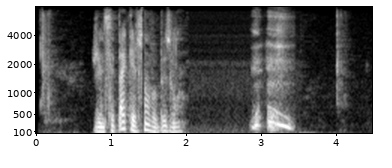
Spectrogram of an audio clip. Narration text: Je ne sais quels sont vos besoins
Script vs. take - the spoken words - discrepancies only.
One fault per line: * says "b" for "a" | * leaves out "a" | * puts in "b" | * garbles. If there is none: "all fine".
* puts in "pas"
